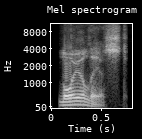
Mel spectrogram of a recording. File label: "loyalist", American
